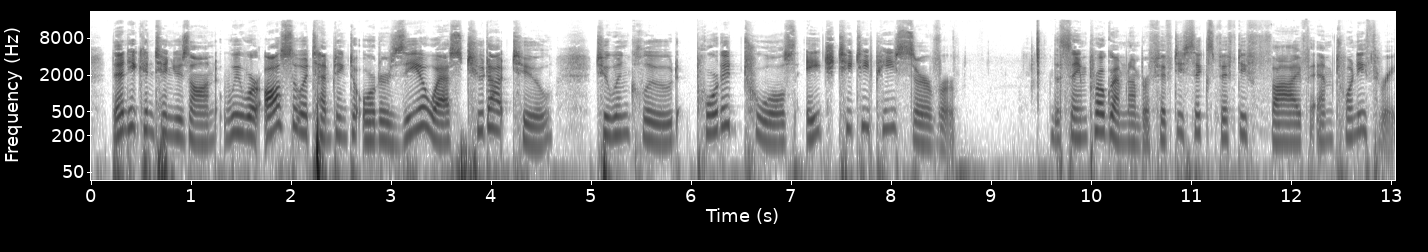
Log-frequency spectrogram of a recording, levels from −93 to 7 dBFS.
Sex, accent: female, American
